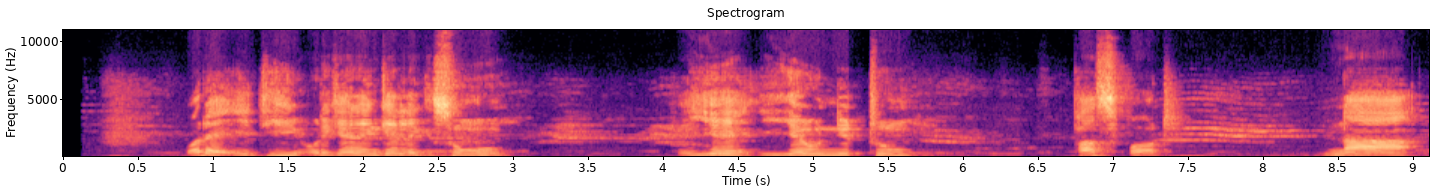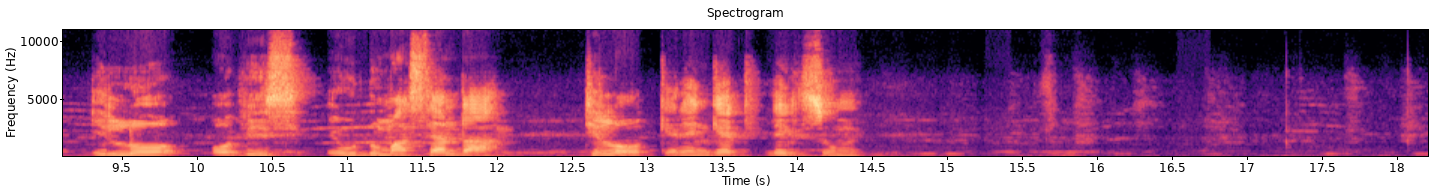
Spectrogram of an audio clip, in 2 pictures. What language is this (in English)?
Masai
